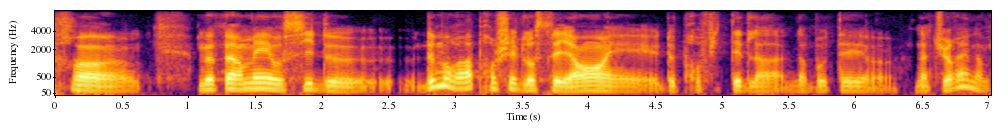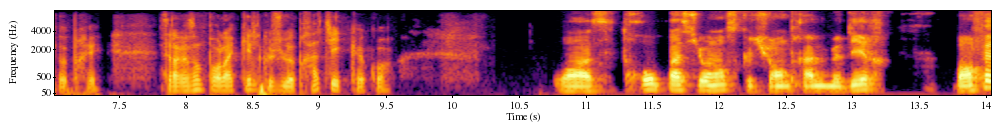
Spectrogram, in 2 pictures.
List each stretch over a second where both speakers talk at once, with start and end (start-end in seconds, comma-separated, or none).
none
